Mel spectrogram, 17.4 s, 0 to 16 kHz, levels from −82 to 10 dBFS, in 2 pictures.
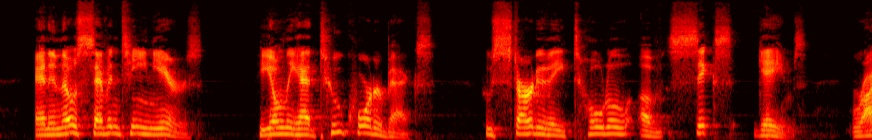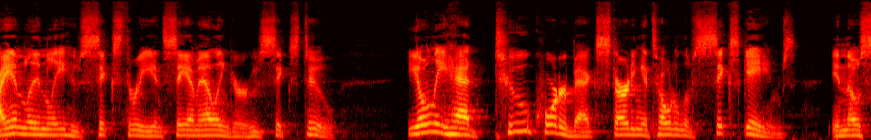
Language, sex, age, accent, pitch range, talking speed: English, male, 50-69, American, 130-170 Hz, 140 wpm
